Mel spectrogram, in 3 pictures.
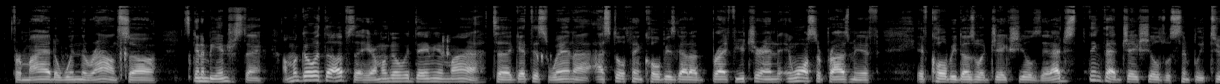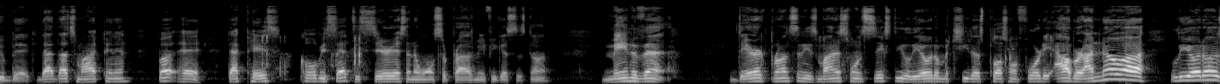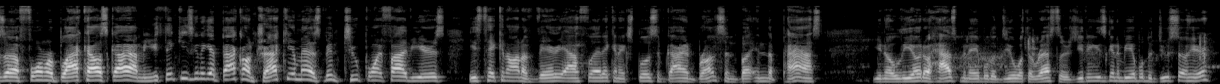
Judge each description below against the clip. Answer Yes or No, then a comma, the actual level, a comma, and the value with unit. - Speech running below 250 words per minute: No, fast, 260 wpm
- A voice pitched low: No, medium, 145 Hz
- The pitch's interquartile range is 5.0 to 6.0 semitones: Yes, average, 5.3 semitones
